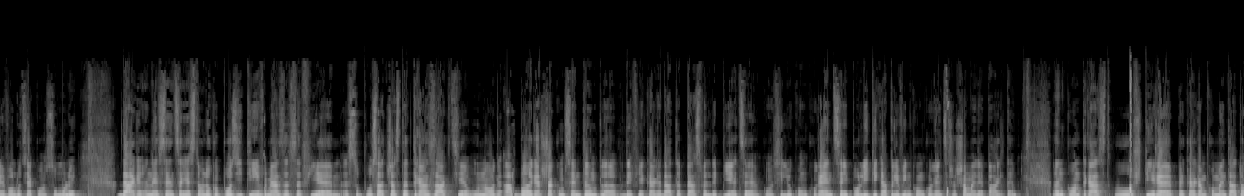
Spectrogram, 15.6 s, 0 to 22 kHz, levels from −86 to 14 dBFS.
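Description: Speech with damaged data in a compressed stream: brief glitches at 3.25–3.32, 6.39–6.44, 11.82–11.88 and 14.10–14.15 s, where corrupted frames break decoder sync.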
